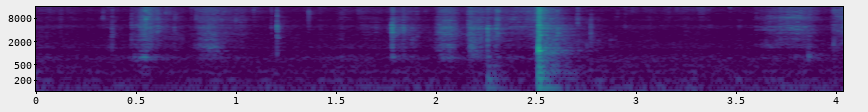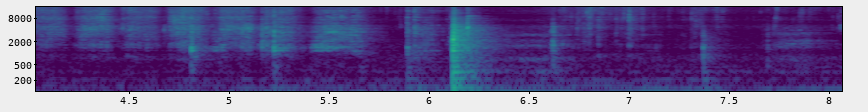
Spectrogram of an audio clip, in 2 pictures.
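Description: A knife works through a whole raw chicken on a board, with scattered soft cuts, scrapes and a few sharp knocks against the surface, close and fairly quiet, no talking.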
